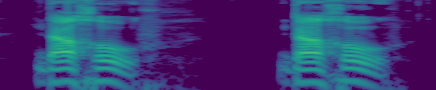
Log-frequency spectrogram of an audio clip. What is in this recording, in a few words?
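Hruso Aka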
